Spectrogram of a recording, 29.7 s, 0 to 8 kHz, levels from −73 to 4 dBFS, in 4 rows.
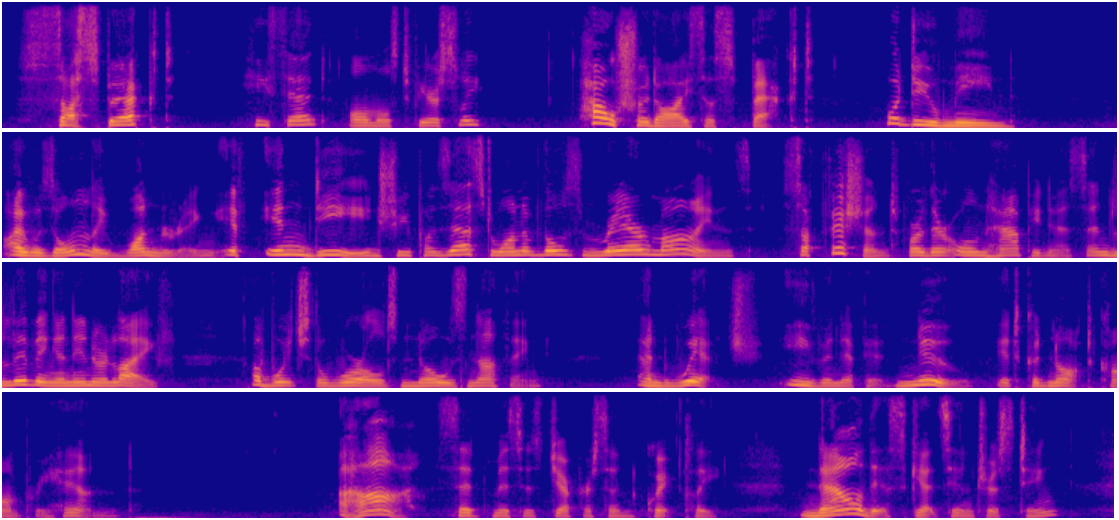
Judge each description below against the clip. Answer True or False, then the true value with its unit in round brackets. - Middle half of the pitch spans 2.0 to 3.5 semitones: False (4.7 semitones)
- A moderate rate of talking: False (125 wpm)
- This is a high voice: True (200 Hz)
